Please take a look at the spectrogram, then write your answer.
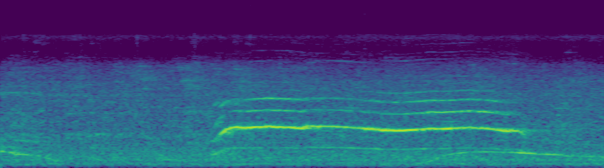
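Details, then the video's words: Cats confronting each other: a long, drawn-out tonal yowl lasting about three seconds, holding a steady pitch with rich harmonics and sagging slightly at the end, preceded by fainter low wails over a steady background hiss. "Cats confronting each other and making noise."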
